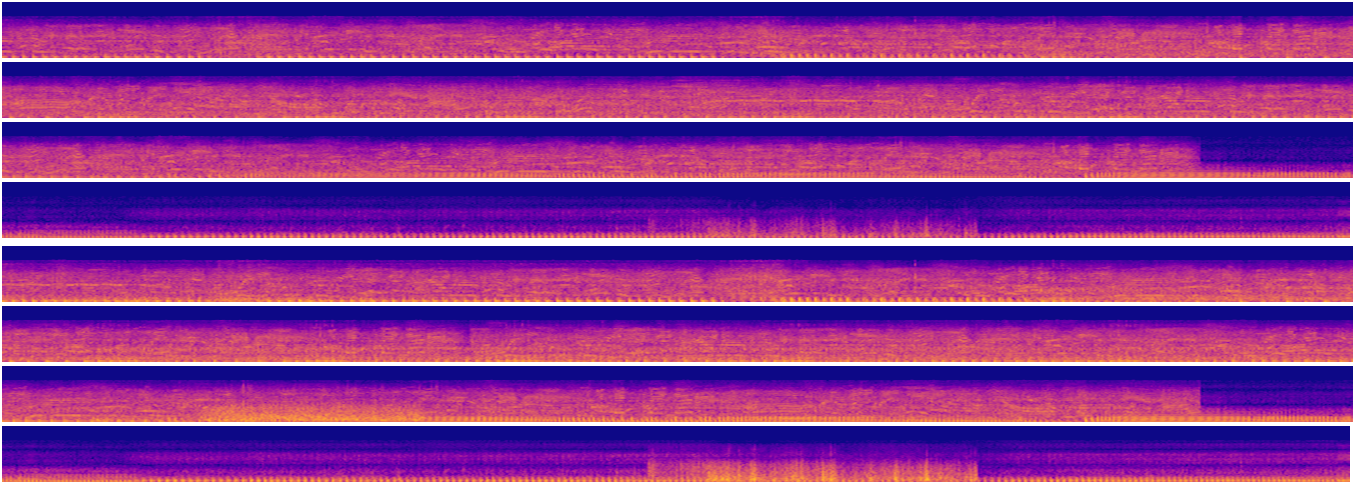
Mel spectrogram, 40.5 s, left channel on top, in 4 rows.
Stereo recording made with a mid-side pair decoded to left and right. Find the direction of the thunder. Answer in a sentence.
In this clip you hear the thunder on the right.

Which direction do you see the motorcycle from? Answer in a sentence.
In this clip you hear the motorcycle on the right.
